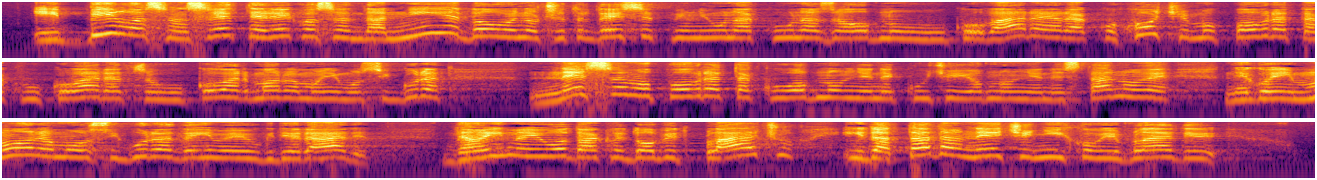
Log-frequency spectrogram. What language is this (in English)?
Croatian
